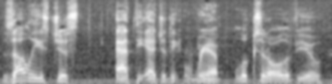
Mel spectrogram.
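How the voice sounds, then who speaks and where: A man's voice: mid-range voice, moderate pace, a little mellow, a little hiss or hum. A man running a tabletop game as game master, narrating and chatting casually with his players. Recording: music playing under the voice. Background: background music.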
